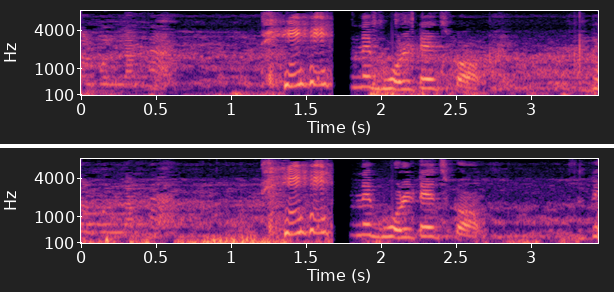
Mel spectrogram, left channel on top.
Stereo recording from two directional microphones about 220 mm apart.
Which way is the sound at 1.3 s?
25° right (ahead or behind).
